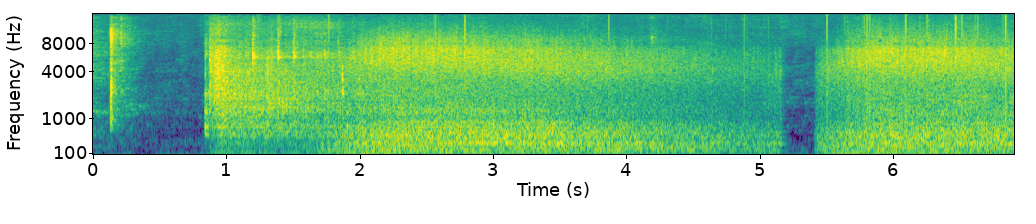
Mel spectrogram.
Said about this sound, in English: as uh, you guys blow up with a uh, fireball.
